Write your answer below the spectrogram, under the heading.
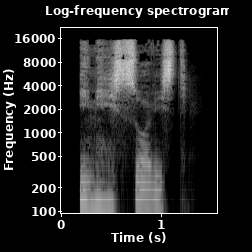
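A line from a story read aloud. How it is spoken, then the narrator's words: Moaning plea. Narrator (Russian): простонала она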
